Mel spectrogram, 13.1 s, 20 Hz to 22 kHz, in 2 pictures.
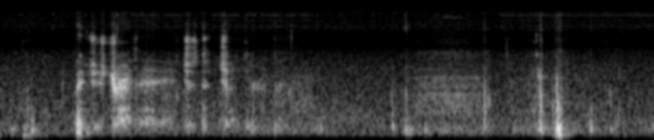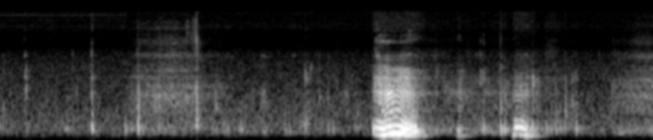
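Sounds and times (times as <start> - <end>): person chewing: 3.9 - 10.2, 10.8 - 12.5.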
